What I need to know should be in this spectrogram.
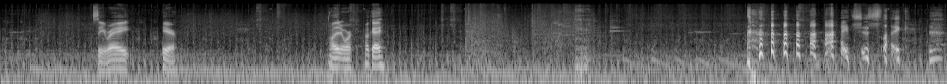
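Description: A hovering robot's engine hums with a low, steady drone.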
